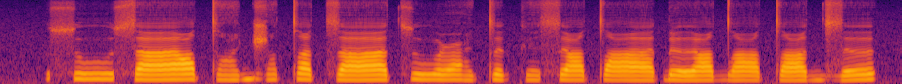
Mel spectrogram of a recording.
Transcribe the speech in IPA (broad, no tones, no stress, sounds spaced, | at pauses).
s uː s aː tˤ ɛ̤ d͡ʒ i̤ tˤ i t͡s aː t͡s uː ʕ i̤ t ə k ɛ̤ s əː tˤ aː ɗ əː dˤ əː tˤ ɜ d͡z ə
